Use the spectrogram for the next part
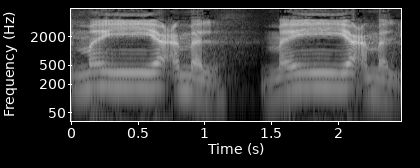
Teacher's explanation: You did the ghunna, and then you connected, you drop the noon, and you connected to the ya, the mim to the ya. Now you could still kind of hear the noon, but you've dropped it. The attribute of it is still there, but you have dropped the letter. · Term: Idgham naqis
